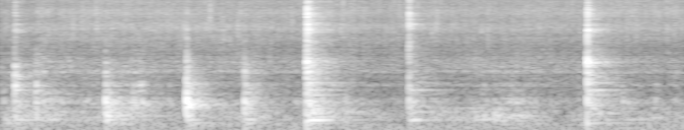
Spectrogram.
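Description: A pot of tomato soup seasoned with salt and fresh cracked pepper being stirred, with about eight distinct spoon knocks and scrapes against the pot over a low simmer, near and without talk.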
